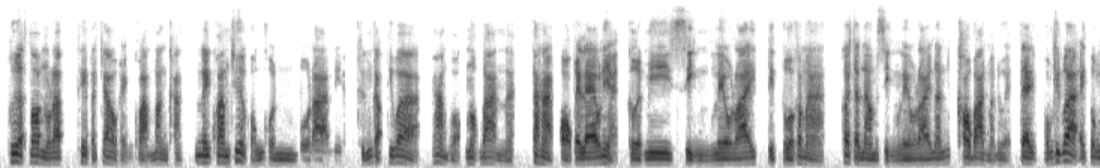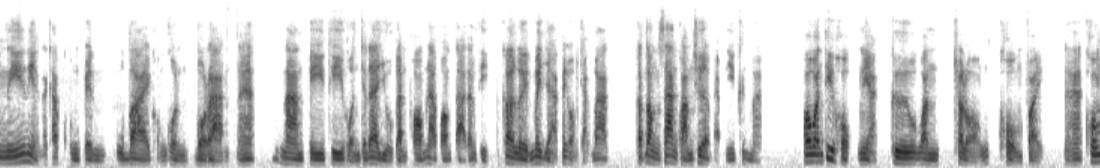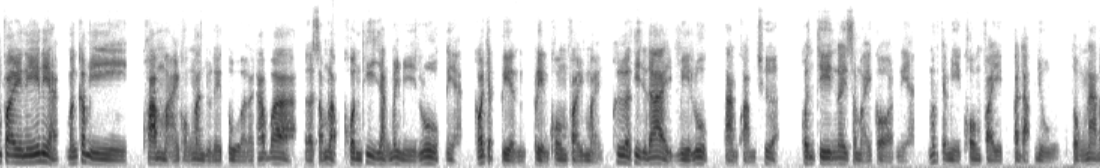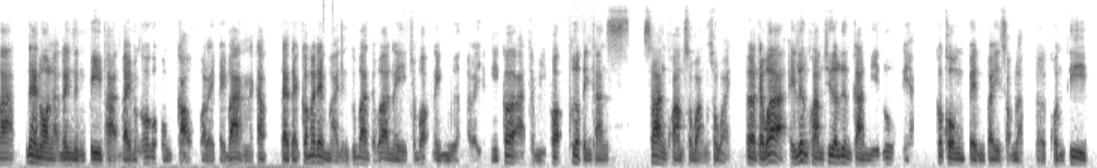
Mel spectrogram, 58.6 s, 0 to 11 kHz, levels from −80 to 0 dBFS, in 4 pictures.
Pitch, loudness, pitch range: 100 Hz, -21 LUFS, 90-110 Hz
